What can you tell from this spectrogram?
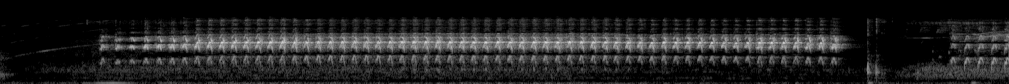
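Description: Northern flicker giving its long call: a fast, even run of repeated notes held for about seven seconds, then a second run begins near the end.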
